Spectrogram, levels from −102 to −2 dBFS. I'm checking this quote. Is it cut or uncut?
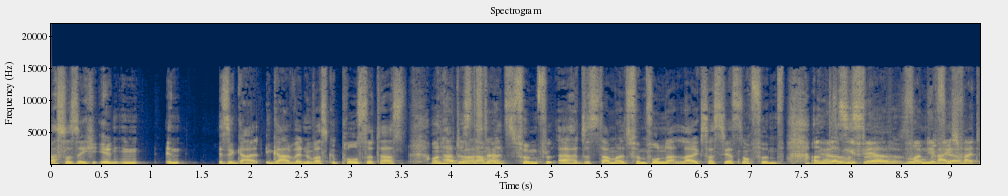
uncut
